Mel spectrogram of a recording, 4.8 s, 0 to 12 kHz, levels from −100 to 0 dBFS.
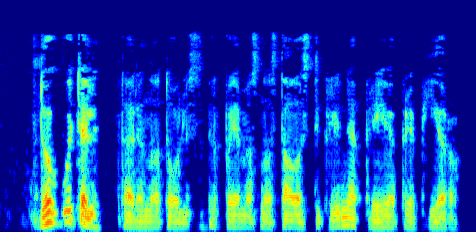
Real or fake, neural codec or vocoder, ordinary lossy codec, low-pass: real; none; MP3, 32 kbps; 7.2 kHz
